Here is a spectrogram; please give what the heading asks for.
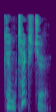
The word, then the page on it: contexture: British English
